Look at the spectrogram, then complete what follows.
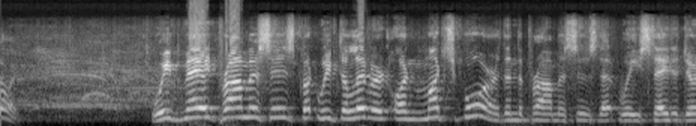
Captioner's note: cheering and applause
